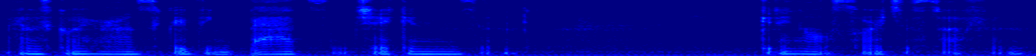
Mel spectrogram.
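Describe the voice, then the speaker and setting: A woman speaks in a soft, breathy whisper as she hosts an ASMR gaming video. Her voice sits low and stays quite even, with very little melodic movement. She murmurs her thoughts aloud in an unhurried, gentle commentary.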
